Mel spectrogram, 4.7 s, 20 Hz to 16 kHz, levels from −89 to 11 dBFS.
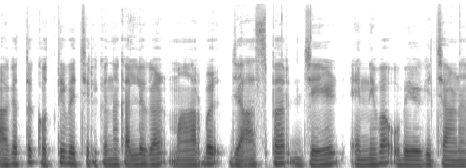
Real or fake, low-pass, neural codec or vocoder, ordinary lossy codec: real; 14.4 kHz; none; none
